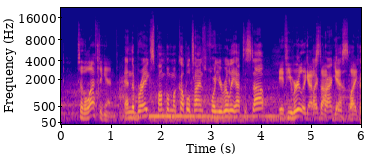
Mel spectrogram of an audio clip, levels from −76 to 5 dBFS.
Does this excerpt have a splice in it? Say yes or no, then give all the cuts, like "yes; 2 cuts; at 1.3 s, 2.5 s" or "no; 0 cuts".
yes; 1 cut; at 1.1 s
